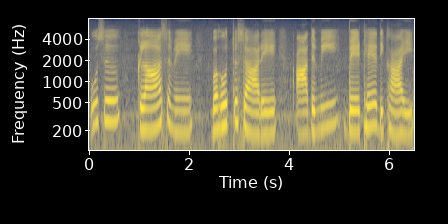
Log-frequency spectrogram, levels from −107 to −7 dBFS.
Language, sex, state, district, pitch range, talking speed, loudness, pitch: Hindi, female, Madhya Pradesh, Dhar, 190-245 Hz, 75 wpm, -14 LUFS, 210 Hz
